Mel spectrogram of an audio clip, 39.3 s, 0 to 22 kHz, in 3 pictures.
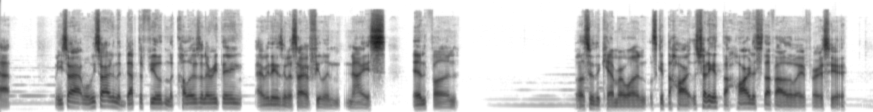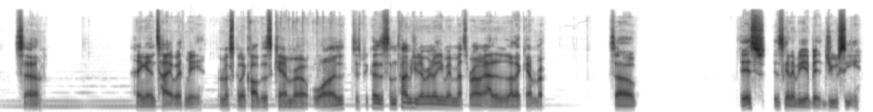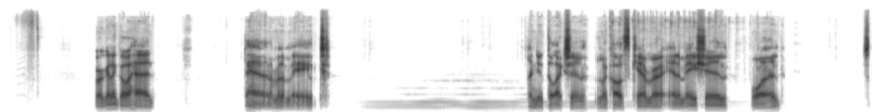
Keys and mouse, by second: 16.4-19.1 drag, 19.2 super+s, 22.2-28.5 middle drag, 33.1 click, 34.9-37.9 drag, 38.6 click.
